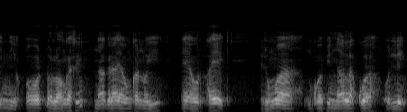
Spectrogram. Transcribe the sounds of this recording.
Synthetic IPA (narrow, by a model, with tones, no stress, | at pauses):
i˦ni˨ɔ˦ɗɔ˨lɔ˨˦ŋɡa˦ɾi˦nːa˨˦ɡɾa˦ja˨ʊ˨ŋka˦no˨ji˦ | nɛ˦ja˨ʊ˨ɾpa˦jɛ˦k | ɾu˨ŋwa˦ŋkwa˨pi˦na˨˦la˨kwa˦o˨le˦˨ŋ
